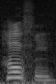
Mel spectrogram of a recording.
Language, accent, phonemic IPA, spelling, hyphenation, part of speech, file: German, Germany, /ˈhɛlfn̩/, helfen, hel‧fen, verb, De-helfen.ogg
- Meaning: to help (someone); to assist; to aid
